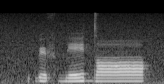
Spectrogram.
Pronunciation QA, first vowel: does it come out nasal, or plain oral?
oral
